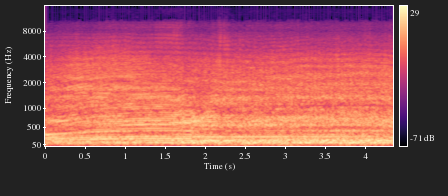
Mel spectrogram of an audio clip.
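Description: Toyota FJ LandCruiser engine held at high revs in a burnout, its rear tyres spinning on the pad. The engine note climbs briefly at the start, then stays steady.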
